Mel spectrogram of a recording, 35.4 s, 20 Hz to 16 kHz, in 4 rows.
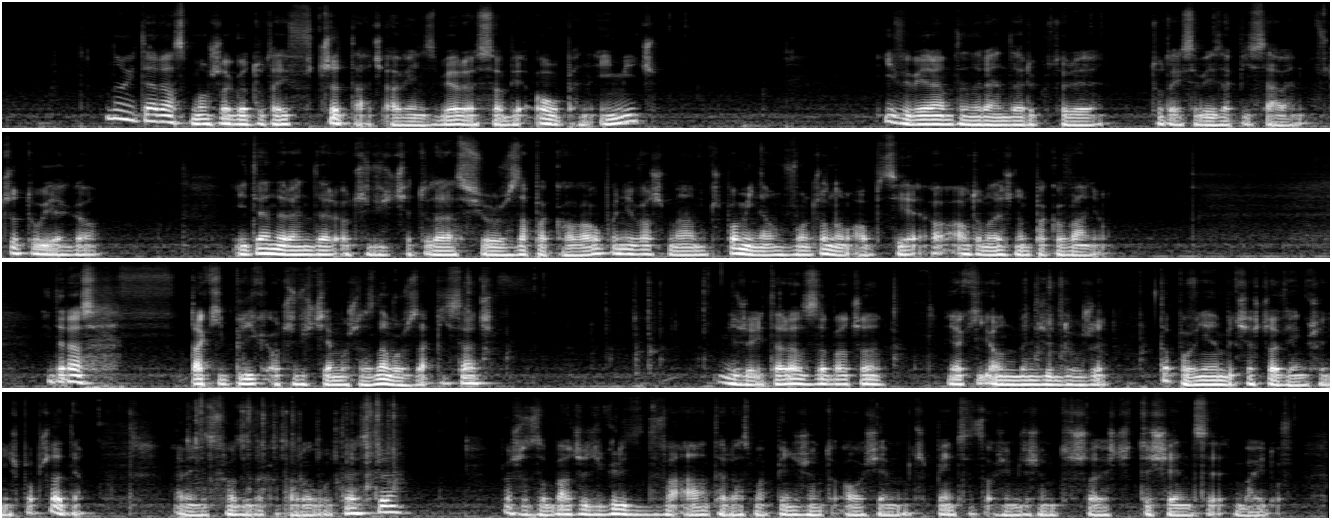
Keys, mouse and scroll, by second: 2.1 click, 4.4 click, 7.0 click, 8.0 click, 9.7 click, 13.5 click, 20.8 ctrl+s, 21.2 ctrl+click, 21.9 ctrl+alt+F1, 22.4 ctrl+alt+click, 24.6 ctrl+shift+=, 24.7 ctrl+shift+=, 25.9-27.4 alt+right drag, 27.8 alt+c, 27.8-29.0 typing, 28.6 Tab, 28.8 Return, 29.0 Return, 31.7 click, 33.6 click, 35.1 click.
